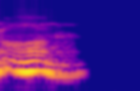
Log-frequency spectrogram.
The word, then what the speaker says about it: honor: I was mentioning the word honor and it's so interesting that the H is silent in honor.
